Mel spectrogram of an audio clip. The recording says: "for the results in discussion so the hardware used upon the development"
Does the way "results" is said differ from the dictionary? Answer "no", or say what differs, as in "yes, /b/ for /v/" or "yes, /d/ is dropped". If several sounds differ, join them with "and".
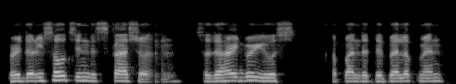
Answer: yes, /s/ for /z/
